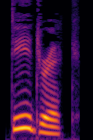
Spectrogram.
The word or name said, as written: diedrick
